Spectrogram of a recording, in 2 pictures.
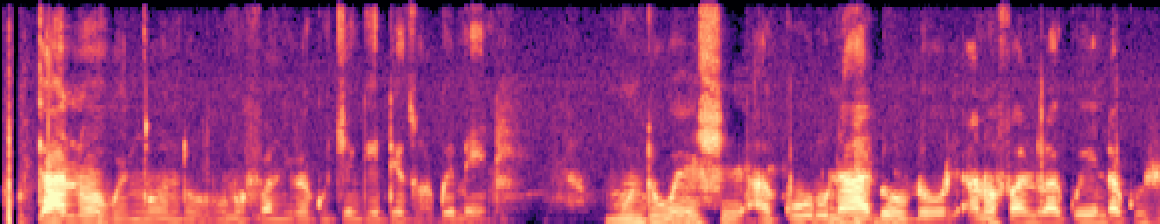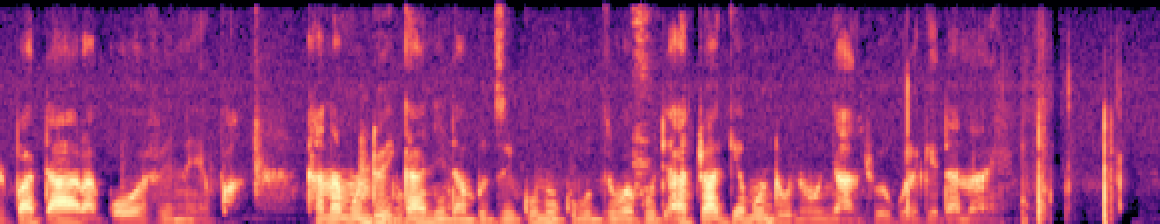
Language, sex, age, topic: Ndau, male, 18-24, health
